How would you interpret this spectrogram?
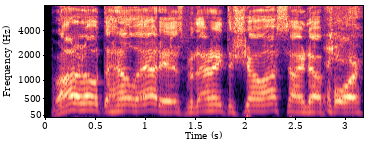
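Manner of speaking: blunt cowboy dismissal; Stone Cold impression. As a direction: Austin scoffing at a bombed pitch, loud. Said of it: "you just hear Steve go".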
